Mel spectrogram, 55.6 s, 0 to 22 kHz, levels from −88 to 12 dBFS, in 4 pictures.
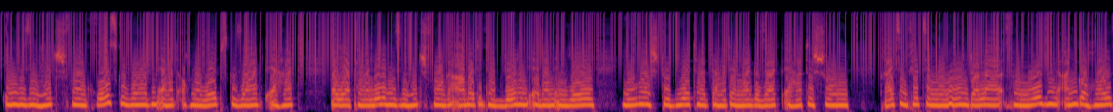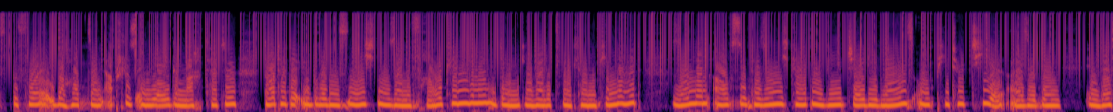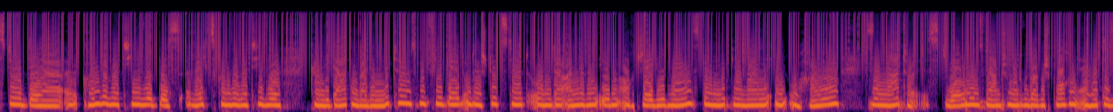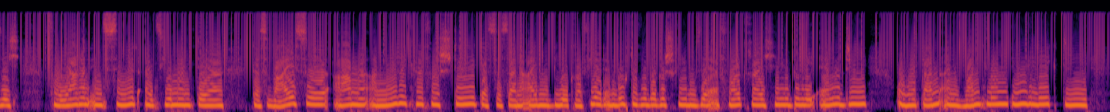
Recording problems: distortion; heavy; 35% of the sound clipped
crackle, like an old record; noticeable; 10 dB below the speech

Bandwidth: 14.5 kHz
